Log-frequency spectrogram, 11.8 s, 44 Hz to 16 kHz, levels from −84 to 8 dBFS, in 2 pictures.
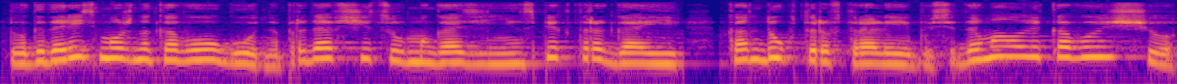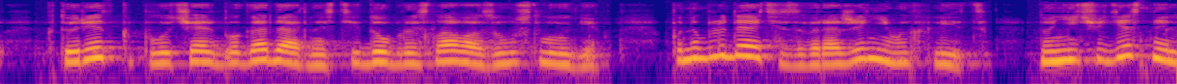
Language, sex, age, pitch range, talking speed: Russian, female, 20-39, 190-255 Hz, 175 wpm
